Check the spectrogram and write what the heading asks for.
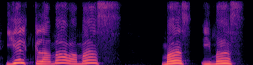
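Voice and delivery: slow building emphasis. Acted. Clamoring more and more.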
